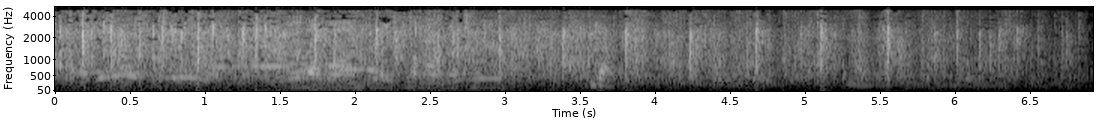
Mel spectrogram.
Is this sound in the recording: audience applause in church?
yes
